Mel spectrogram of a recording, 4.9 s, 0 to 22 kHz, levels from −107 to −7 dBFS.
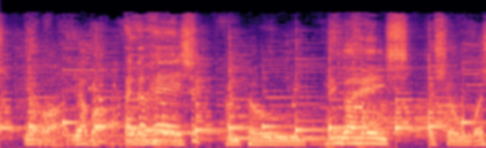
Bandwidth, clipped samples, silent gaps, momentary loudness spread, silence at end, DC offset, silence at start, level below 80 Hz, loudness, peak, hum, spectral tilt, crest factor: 16 kHz; under 0.1%; none; 6 LU; 0 s; under 0.1%; 0 s; -46 dBFS; -15 LUFS; 0 dBFS; none; -5 dB/octave; 14 dB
